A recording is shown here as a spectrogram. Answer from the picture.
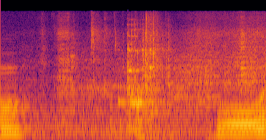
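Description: Stainless steel mixing bowl and kitchen utensils handled on a stone countertop, with a short metallic clink about a second in.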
